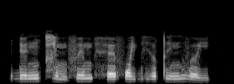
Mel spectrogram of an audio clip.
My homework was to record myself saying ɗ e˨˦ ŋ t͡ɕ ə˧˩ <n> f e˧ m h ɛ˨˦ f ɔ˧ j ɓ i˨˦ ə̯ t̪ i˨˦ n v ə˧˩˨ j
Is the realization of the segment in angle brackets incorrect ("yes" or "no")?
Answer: yes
